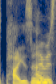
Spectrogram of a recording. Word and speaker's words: poison: me is there is the pronunciation of poison as as pisen and I was just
